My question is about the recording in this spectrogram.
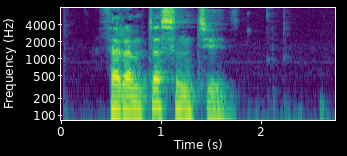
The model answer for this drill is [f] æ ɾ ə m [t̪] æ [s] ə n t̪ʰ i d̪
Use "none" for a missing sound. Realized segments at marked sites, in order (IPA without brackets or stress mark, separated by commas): θ, t̪, s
